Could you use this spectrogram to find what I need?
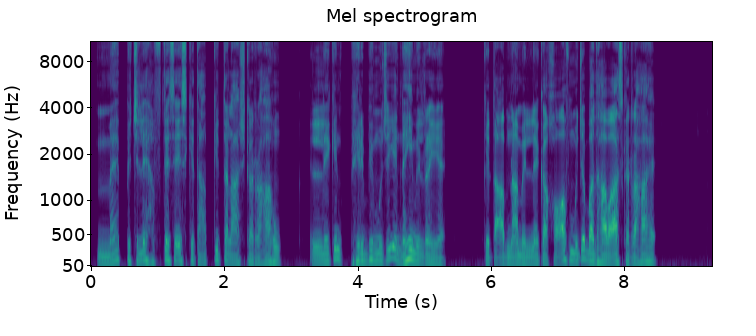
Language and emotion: Urdu, fearful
